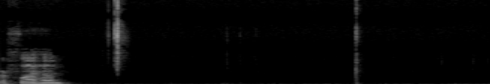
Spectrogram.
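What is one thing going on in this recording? A metal multitool clicks as its parts are opened and folded.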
